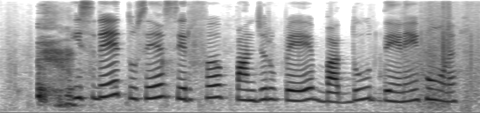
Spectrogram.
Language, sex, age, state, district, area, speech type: Dogri, female, 18-30, Jammu and Kashmir, Kathua, rural, read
